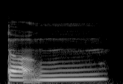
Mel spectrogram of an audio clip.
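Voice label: "deng", Mandarin Chinese, third tone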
